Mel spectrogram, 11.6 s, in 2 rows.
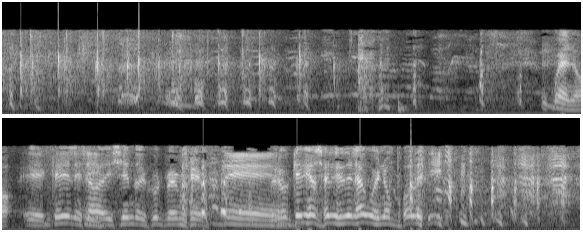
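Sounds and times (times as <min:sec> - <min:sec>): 
applause, hands clapping: 0:00.0 - 0:03.9
laughter: 0:00.0 - 0:05.8, 0:06.4 - 0:11.5
speech: 0:05.6 - 0:10.8.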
